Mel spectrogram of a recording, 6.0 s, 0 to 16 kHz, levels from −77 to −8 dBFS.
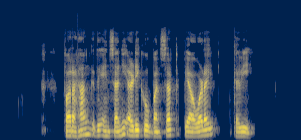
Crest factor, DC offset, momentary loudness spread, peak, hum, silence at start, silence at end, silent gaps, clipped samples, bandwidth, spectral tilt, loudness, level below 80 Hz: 18 dB; under 0.1%; 8 LU; 0 dBFS; none; 0.85 s; 1 s; 1.13-1.26 s, 4.42-4.57 s; under 0.1%; 7.4 kHz; -6 dB/octave; -16 LUFS; -58 dBFS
